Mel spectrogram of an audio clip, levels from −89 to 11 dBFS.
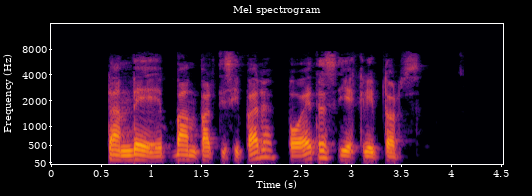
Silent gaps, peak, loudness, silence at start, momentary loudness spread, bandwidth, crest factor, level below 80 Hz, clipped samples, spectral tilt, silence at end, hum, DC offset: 2.30-2.37 s; -2 dBFS; -18 LUFS; 0.55 s; 7 LU; 7.8 kHz; 16 dB; -62 dBFS; under 0.1%; -5.5 dB/octave; 0.9 s; none; under 0.1%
